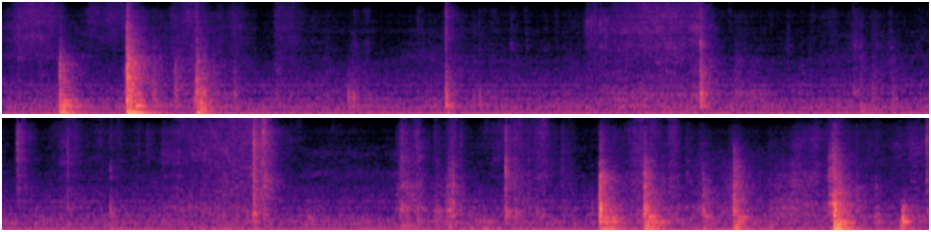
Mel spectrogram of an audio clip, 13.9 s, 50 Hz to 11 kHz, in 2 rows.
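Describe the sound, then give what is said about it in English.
Cardboard scrapes softly and a few sharp knocks and clicks ring out as the box of a beige Samsung Galaxy Tab S9 is opened, the quiet rubbing broken by scattered taps. “Now I got this device in beige. Let me just pop this box open.”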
